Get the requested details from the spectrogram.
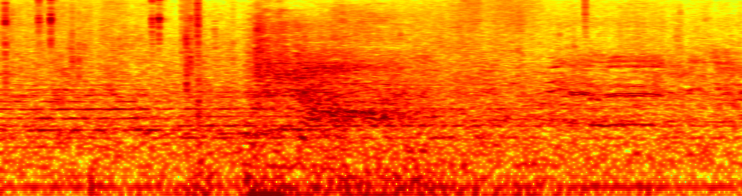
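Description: Short game interface clicks sound as menus open.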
